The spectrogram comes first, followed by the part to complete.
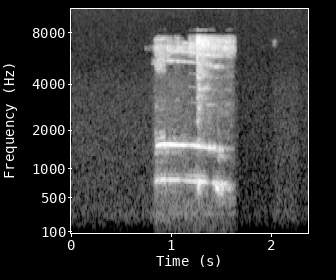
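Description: A single short, high-pitched cry of under a second, starting about a second in, holding a steady pitch and bending slightly at its end.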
